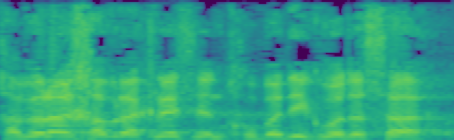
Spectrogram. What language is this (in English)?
Hebrew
